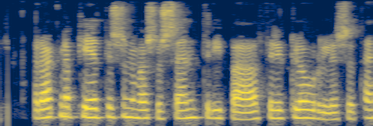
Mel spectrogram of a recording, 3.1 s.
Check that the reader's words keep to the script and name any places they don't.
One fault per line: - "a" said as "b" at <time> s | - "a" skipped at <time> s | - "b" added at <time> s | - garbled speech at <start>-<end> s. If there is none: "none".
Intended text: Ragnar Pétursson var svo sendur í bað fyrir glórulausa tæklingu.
none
